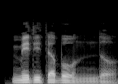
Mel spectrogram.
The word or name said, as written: meditabondo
